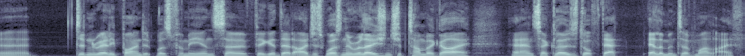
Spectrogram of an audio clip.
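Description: On a very clean recording with a silent background, a man with a South African accent speaks at a fairly quick pace with fairly even intonation. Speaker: co-host, life and business coach. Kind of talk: casual chat.

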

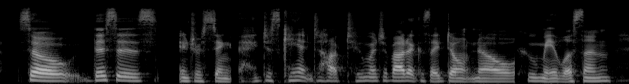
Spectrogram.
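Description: A normal speaking voice at a moderate pace, with fairly even intonation, hardly any pauses, and big swings in loudness, in a very clean recording with a silent background. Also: woman, fairly low pitch for a woman. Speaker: podcast host. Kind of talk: casual chat.

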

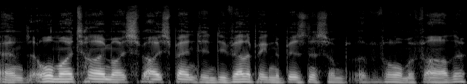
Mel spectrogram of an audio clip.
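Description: A hoarse man's voice of dark, mellow tone.

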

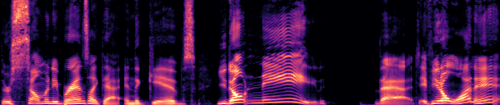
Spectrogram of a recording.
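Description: A woman with an American accent, medium pitch, very wide pitch swings, a bright, sharp, animated tone and a moderate pace. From Texas. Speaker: comedian and podcaster. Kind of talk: casual chat.

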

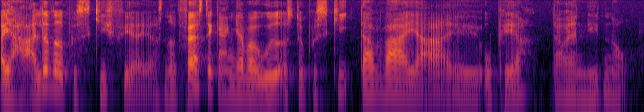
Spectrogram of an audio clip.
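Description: A woman with a very deep, low pitch and vocal fry speaks with lively intonation in a very clean recording with a silent background. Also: moderate pace. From Denmark, Funen (Næsby near Odense). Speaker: lifestyle expert and podcaster. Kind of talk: casual chat.

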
